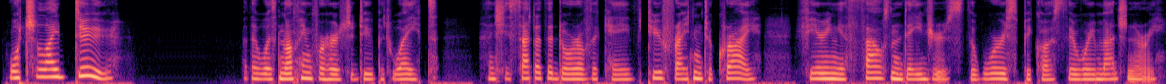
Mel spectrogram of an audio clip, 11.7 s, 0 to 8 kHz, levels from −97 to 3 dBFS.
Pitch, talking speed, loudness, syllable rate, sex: 200 Hz, 190 wpm, -19 LUFS, 5.6 syllables/s, female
